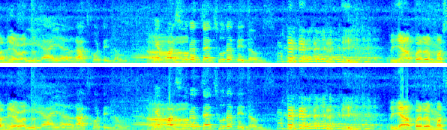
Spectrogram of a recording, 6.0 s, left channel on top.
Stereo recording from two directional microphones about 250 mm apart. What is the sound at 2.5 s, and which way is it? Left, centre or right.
Speech, left.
